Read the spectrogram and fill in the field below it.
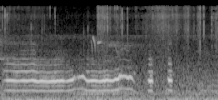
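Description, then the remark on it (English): Backyard chickens cluck: a drawn-out, wavering call followed by two short, sharp clucks, with no talking. “Tick-eating birds, like backyard chickens or guinea fowl, are often touted as a green way to keep ticks down.”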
